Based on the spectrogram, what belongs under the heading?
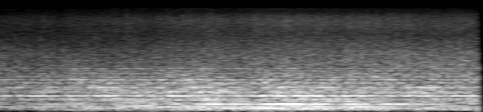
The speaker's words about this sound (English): And so you would hear this ocean making this constant noise. What you're hearing are what are called microbarons, and that's the surface of the water is coupling into the atmosphere and generating an acoustic wave that you hear.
